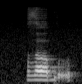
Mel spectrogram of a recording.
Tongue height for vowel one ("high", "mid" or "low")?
mid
